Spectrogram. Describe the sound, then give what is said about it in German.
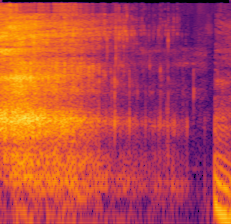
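Loud, airy slurping of tea drunk angrily, a hissing suck that gradually fades, followed at the end by a brief voice. “Ich trinke meinen Tee hier auf und bin froh. Das ist doch schon mal gut. Aber ich trinke ihn wütend, wie man hört.”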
